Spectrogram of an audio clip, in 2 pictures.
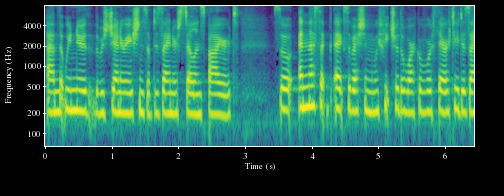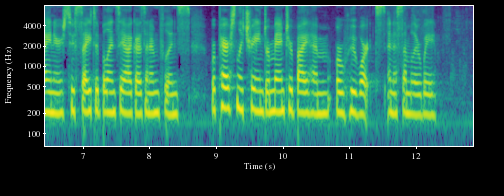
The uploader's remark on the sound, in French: enregistrée le 12 avril 2018 dans le cadre du colloque "Ce qu'exposer veut dire"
